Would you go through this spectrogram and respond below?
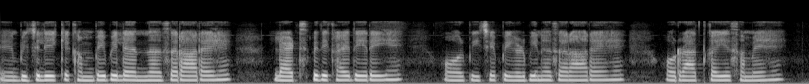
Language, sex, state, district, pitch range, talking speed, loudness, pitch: Hindi, female, Maharashtra, Washim, 195-205 Hz, 205 wpm, -16 LUFS, 200 Hz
